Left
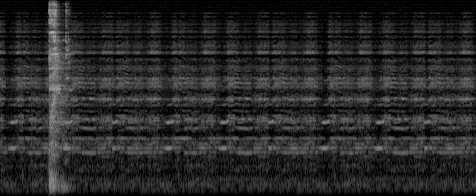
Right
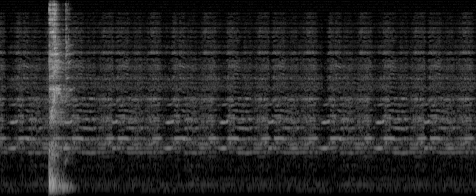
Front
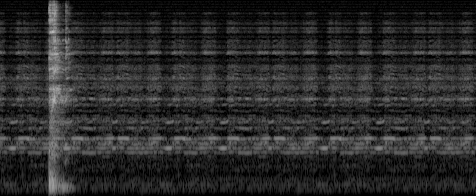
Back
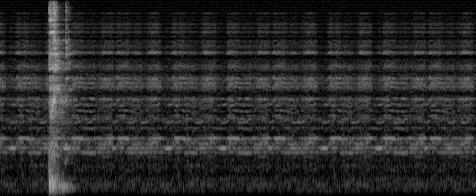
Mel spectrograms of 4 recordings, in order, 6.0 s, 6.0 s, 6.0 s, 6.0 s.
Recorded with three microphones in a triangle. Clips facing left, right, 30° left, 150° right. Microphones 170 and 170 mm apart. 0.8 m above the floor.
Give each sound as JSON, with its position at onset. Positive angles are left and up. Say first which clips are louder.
{"t": 0.6, "sound": "a clunk", "louder": "right 4 dB, back 1 dB", "azimuth_deg": -80, "distance_m": 0.6}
